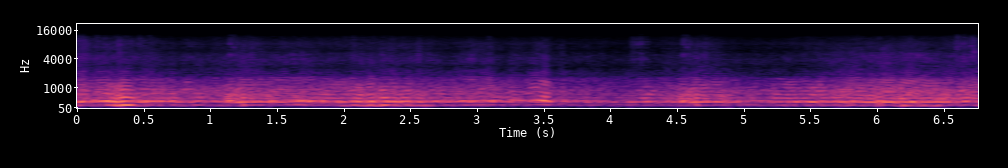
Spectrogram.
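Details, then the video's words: Bee buzz as an unbroken, even, low-pitched hum with layered tones. The loudness wavers slightly. "Bee's Buzzing"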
